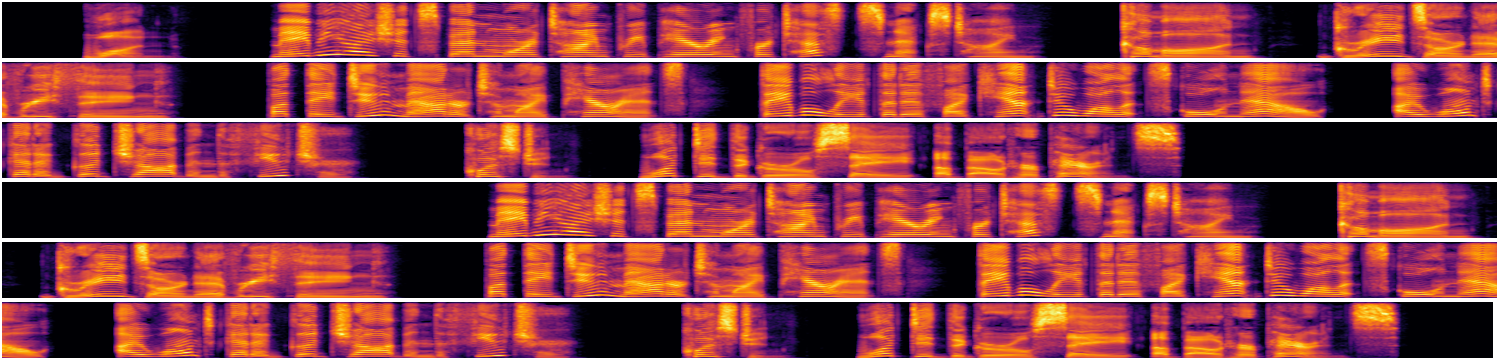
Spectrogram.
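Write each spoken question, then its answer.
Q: What did the girl say about her parents?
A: They think grades matter for getting a good job in the future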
